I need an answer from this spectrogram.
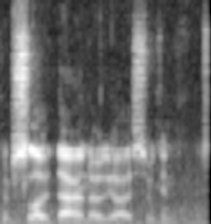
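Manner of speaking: ordinary talk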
